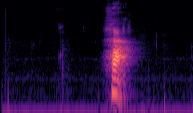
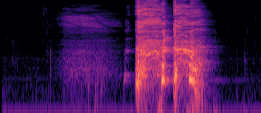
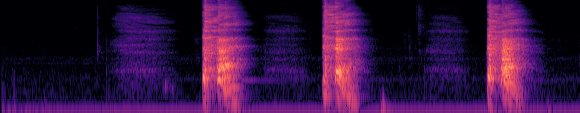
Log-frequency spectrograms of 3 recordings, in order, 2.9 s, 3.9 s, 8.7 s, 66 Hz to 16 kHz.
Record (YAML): exhalation_length: 2.9 s
exhalation_amplitude: 10693
exhalation_signal_mean_std_ratio: 0.2
cough_length: 3.9 s
cough_amplitude: 9400
cough_signal_mean_std_ratio: 0.4
three_cough_length: 8.7 s
three_cough_amplitude: 14288
three_cough_signal_mean_std_ratio: 0.31
survey_phase: beta (2021-08-13 to 2022-03-07)
age: 45-64
gender: Male
wearing_mask: 'No'
symptom_cough_any: true
symptom_fatigue: true
smoker_status: Prefer not to say
respiratory_condition_asthma: false
respiratory_condition_other: false
recruitment_source: Test and Trace
submission_delay: 1 day
covid_test_result: Positive
covid_test_method: RT-qPCR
